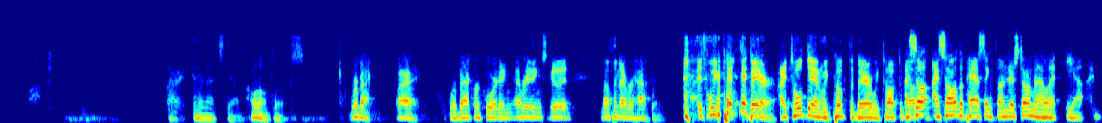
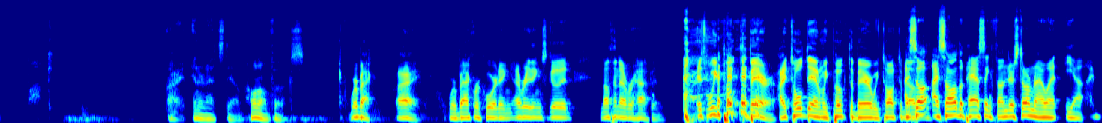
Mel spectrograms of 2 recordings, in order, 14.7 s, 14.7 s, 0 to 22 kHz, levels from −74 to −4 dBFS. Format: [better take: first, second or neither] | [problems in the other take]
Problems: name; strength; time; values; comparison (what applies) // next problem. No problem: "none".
second | garbled, watery; badly; nothing above 7.5 kHz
